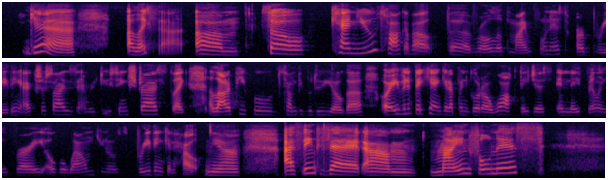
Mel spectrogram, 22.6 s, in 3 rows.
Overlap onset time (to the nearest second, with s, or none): none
